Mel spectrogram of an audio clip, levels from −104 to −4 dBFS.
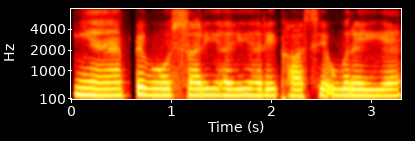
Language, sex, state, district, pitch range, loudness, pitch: Hindi, female, Haryana, Charkhi Dadri, 205-210 Hz, -16 LUFS, 205 Hz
